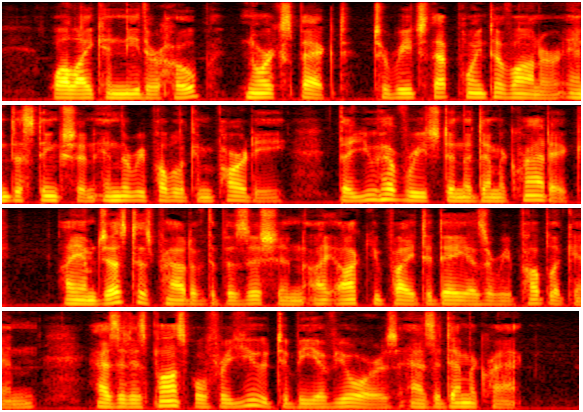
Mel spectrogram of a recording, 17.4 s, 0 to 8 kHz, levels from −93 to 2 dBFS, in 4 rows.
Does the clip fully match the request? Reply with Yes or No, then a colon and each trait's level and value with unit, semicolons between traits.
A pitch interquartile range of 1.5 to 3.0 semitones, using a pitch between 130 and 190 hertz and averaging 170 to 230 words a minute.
No: narrow, 2.5 semitones; low, 115 Hz; average, 185 wpm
